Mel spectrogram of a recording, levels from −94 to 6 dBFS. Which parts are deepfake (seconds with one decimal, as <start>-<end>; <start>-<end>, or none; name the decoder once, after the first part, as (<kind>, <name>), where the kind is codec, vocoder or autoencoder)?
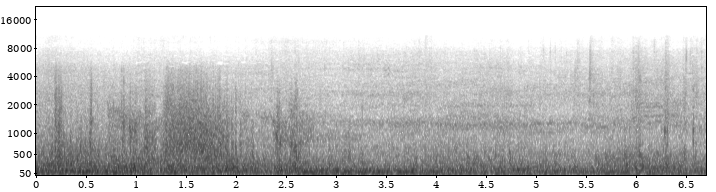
none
